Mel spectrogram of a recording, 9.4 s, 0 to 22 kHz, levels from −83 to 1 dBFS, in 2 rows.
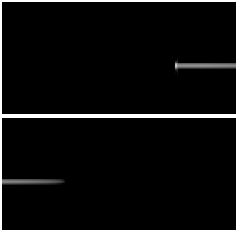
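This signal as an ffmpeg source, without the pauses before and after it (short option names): -f lavfi -i "aevalsrc='0.376*sin(2*PI*2130*t)':d=2.49:s=44100,afade=t=in:d=0.019,afade=t=out:st=0.019:d=0.029:silence=0.0631,afade=t=out:st=0.56:d=1.93"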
